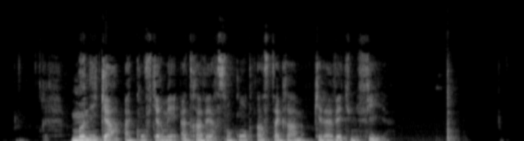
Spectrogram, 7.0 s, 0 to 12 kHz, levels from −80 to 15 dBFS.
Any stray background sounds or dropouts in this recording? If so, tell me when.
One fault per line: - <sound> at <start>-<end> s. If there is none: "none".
- thud at 5.8-6.1 s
